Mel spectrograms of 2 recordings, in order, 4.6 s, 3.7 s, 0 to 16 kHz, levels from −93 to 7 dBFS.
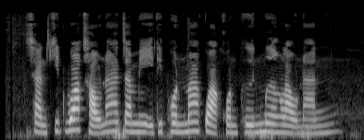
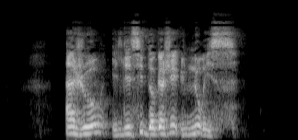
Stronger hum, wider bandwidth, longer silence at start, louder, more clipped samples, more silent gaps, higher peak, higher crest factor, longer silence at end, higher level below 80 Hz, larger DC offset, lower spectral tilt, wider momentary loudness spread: neither; first, 11.5 kHz vs 9 kHz; second, 0.35 s vs 0.85 s; second, -24 LUFS vs -18 LUFS; neither; neither; second, -6 dBFS vs -2 dBFS; about the same, 20 dB vs 18 dB; second, 0.35 s vs 0.8 s; first, -60 dBFS vs -66 dBFS; neither; first, -6 dB/octave vs -4 dB/octave; about the same, 10 LU vs 8 LU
